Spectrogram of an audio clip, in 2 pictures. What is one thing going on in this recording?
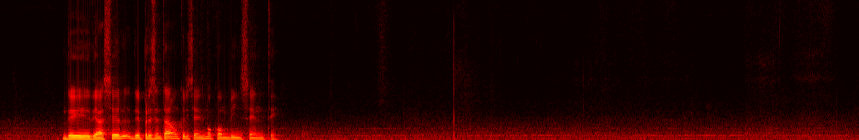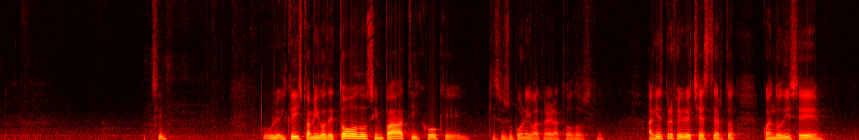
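A man speaks calmly and clearly to a room, pausing between phrases.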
